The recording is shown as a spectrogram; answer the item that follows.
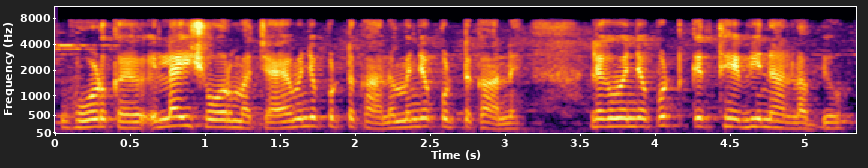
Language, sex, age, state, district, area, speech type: Sindhi, female, 30-45, Delhi, South Delhi, urban, spontaneous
